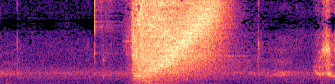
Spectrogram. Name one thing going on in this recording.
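A shimmering magical chime swells and fades.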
